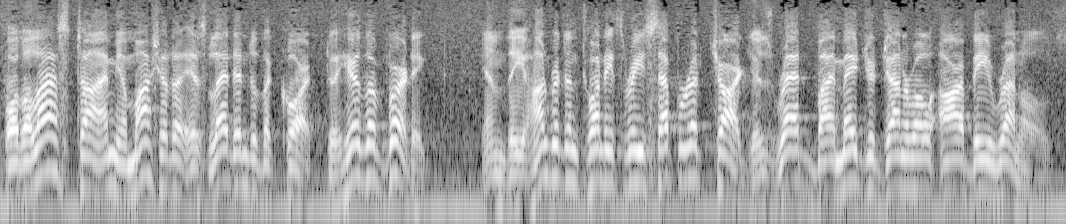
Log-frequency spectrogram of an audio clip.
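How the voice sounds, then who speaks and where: A man's voice: a little high, sing-song, a little fast, sharp tone, a little hiss or hum, rough recording. A man reads scripted 1940s newsreel narration in a formal, declarative announcer style on a vintage soundtrack.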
